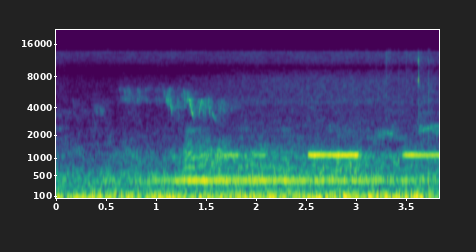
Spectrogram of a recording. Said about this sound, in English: You can hear that lorry reversing. That's about 2 miles away.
